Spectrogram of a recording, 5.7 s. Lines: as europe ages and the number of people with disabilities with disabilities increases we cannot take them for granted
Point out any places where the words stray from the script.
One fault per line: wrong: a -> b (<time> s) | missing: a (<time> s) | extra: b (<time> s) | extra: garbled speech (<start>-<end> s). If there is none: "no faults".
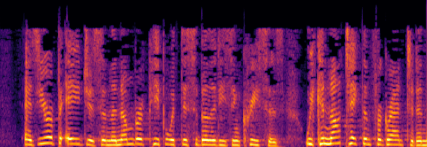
missing: with disabilities (3.1 s)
